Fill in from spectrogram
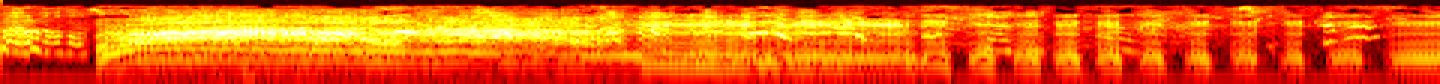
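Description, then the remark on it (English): A human voice lets out a long, loud imitation of a lion's roar, then trails into a run of rhythmic, panting growls, alone with no talking. “I'm going to roar. You'd better put your fingers in your ears.”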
